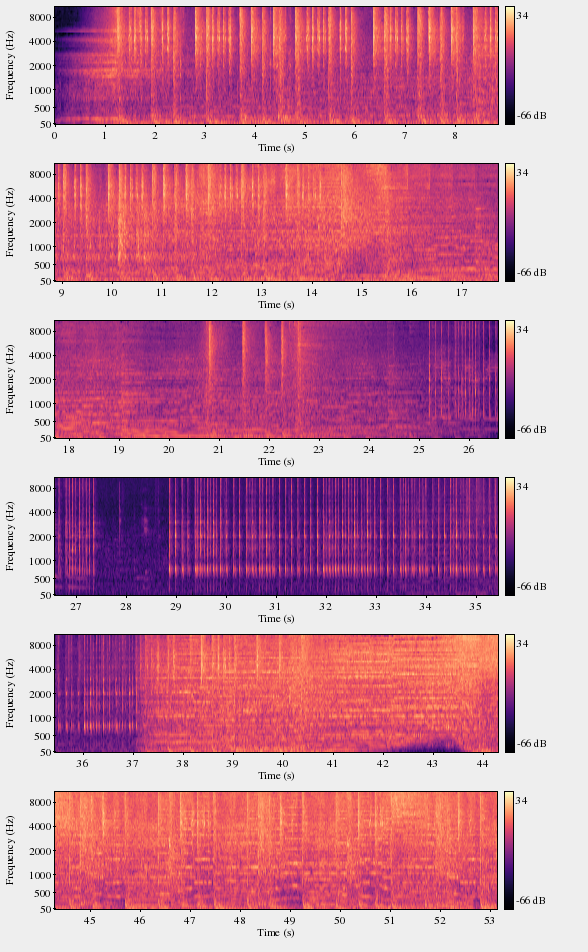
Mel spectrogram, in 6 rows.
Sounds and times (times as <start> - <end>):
Snare drum: 1.4 - 6.0, 6.6 - 14.0, 28.9 - 37.2
Child speech, kid speaking: 25.2 - 27.2, 28.2 - 28.6.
